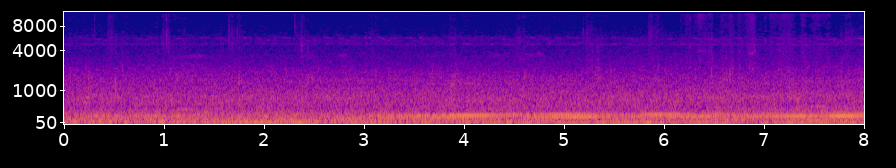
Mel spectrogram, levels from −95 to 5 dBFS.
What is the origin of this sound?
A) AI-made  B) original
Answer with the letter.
B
